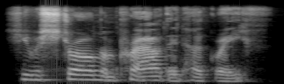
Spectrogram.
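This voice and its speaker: Woman, storyteller, somewhat low pitch, quiet, sleepy, scripted narration, careful reading. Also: unhurried. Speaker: storyteller reading a novel aloud.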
